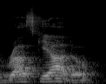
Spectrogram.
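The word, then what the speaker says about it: rasgueado: And this is called the Rasqueado. Now the Rasqueado, or pronounced Rasqueado, this comes from the Spanish word to scratch, rasgar.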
